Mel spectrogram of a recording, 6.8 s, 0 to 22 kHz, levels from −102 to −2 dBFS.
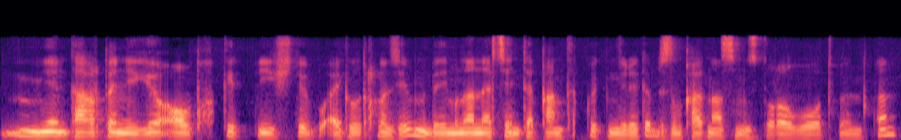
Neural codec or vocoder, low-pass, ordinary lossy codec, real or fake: codec, 16 kHz, 0.8 kbps, ZipCodec; 7.2 kHz; none; fake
